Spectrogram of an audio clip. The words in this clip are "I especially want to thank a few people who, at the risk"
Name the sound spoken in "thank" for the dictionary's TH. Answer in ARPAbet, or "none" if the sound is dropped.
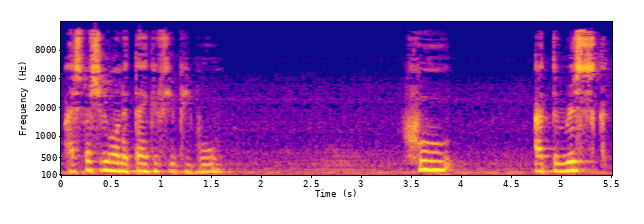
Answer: TH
